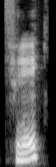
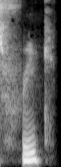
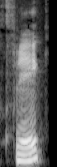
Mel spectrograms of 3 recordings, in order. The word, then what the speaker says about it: Freek: Hi, I'm Freek. That's the right pronunciation. Americans can pronounce it as Freek, but it's actually Freek.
